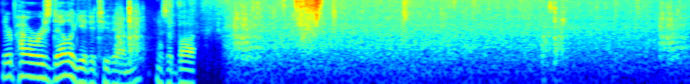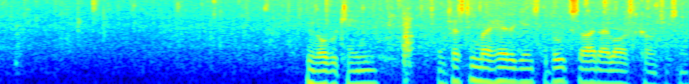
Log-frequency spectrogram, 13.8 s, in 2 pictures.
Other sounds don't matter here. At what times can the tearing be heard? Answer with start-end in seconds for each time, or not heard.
1.6-3.5.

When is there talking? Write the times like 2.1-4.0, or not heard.
0.0-1.9, 9.9-13.7.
